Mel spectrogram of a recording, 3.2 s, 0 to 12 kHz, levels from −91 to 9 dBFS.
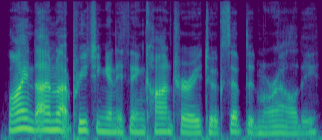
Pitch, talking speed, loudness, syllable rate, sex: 140 Hz, 185 wpm, -21 LUFS, 6.6 syllables/s, male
